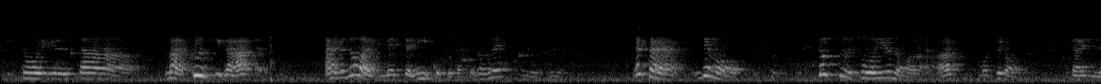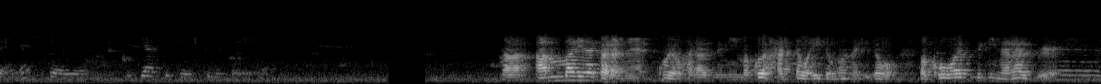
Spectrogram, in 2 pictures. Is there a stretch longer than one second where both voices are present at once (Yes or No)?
No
